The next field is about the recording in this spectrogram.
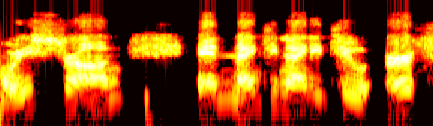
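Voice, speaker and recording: A man is speaking here. The sound is dry and close, with no echo. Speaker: author, filmmaker, climate commentator. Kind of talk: radio interview.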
